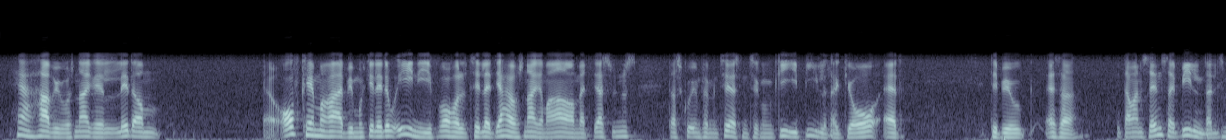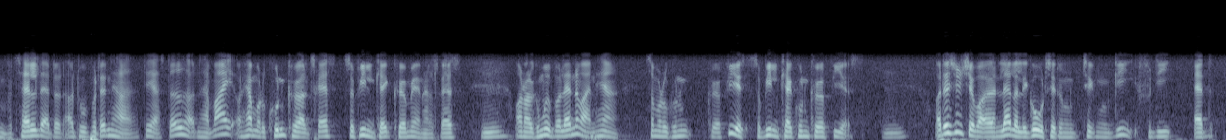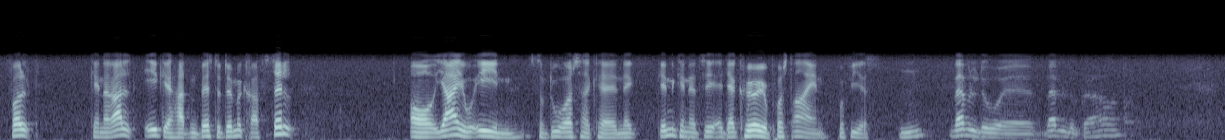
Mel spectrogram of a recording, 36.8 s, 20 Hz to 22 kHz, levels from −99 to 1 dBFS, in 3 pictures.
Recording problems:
high frequencies cut off; severe; nothing above 4 kHz
hiss; faint; throughout; 30 dB below the speech

